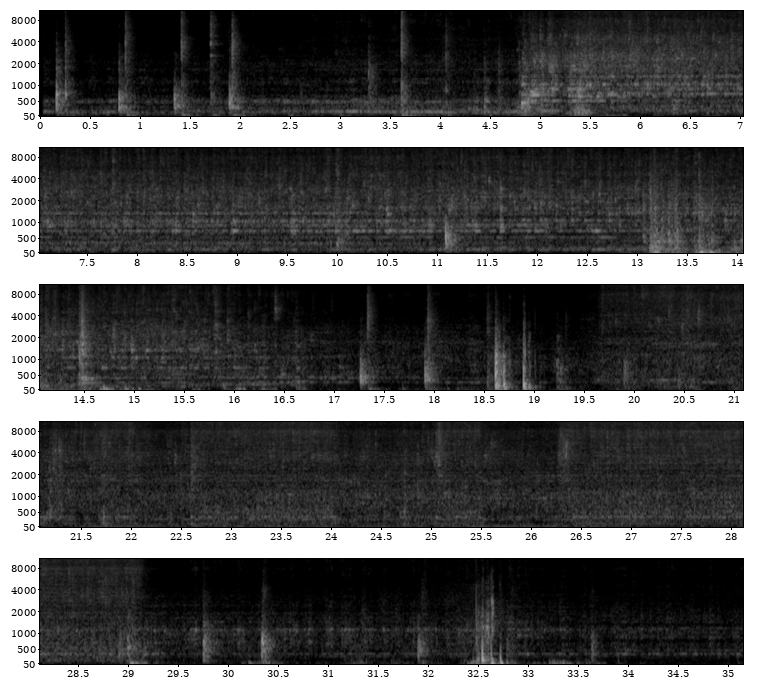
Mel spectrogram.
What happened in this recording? I entered the bathroom and flushed the toilet. At the same time I opened the window. Then I turned on the tap in the sink, stopped the water and left the bathroom.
